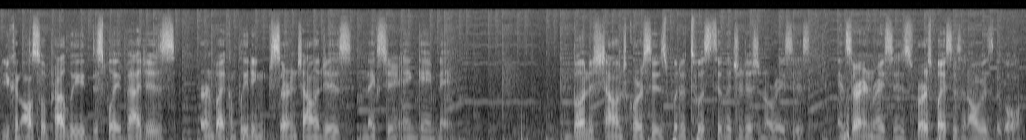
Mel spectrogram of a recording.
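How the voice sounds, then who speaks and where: A man's voice: sits low, moderate pace. A man presenting a video game segment in scripted narration. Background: music.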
